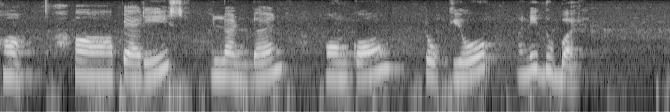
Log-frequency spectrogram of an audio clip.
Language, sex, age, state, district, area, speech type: Gujarati, female, 30-45, Gujarat, Morbi, urban, spontaneous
